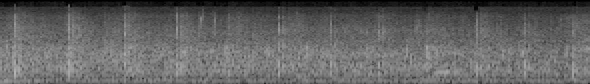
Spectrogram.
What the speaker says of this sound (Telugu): ఒక్కసారి పత్రిజీ గారికి ఒక్కసారి మనం గట్టిగా చప్పట్లు కొడదామండి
